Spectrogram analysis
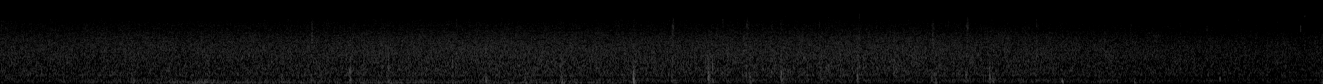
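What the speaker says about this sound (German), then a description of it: "Aber es regnet, sieht man weiter." Steady rain in the medieval video game Kingdom Come: Deliverance, a dense, even hiss of falling drops that keeps going at a constant low level with no talk.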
